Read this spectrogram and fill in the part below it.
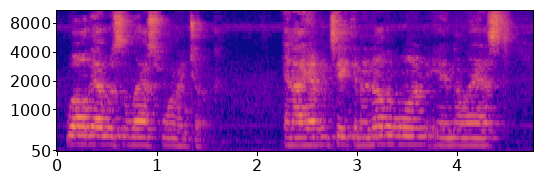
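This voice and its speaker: A woman in a monotone, flat intonation at a fairly quick pace, with noticeable background noise and audible room echo. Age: 60s. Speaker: business co-owner. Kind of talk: interview. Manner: hesitant, many fillers.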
